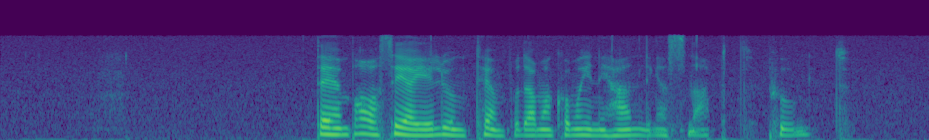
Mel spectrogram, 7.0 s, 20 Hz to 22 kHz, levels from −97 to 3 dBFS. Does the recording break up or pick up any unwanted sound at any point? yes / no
no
